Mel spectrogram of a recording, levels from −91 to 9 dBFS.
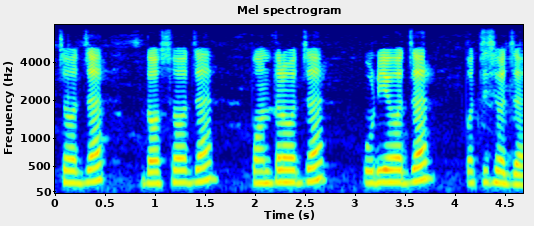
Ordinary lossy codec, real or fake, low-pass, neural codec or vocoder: none; real; 7.2 kHz; none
